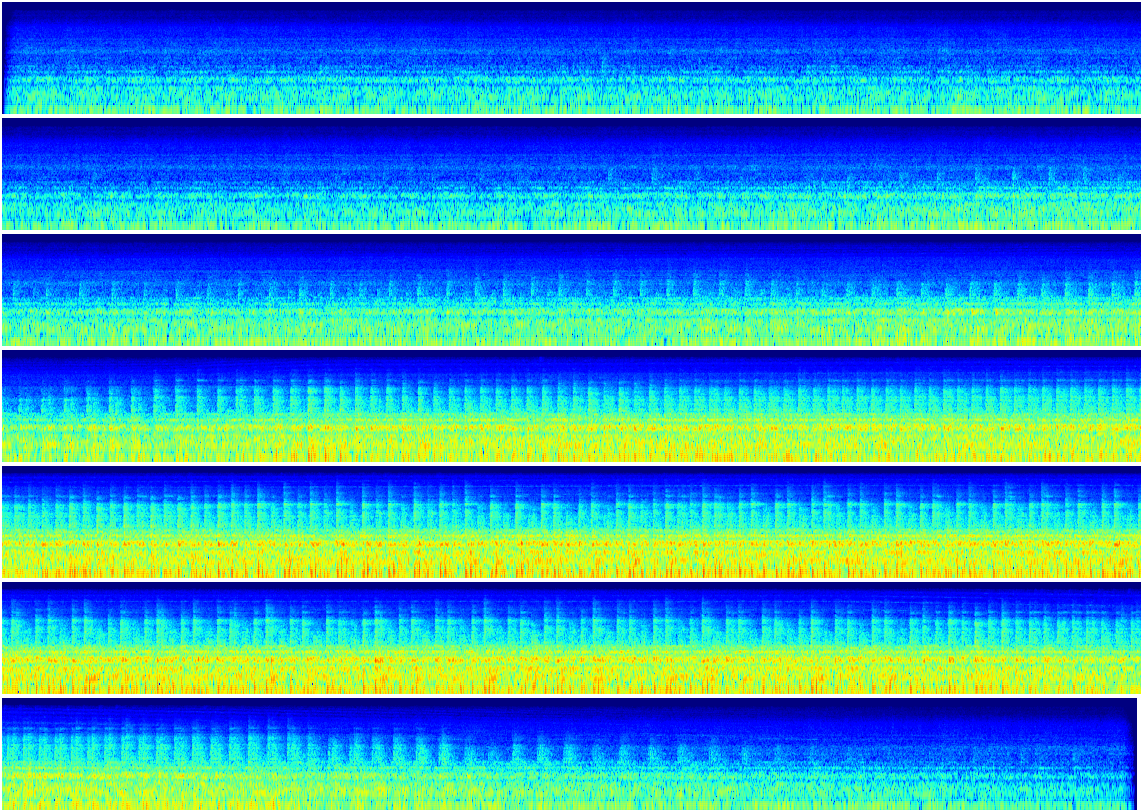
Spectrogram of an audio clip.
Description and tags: field-recording old washing machine
field-recording, machine, old, work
